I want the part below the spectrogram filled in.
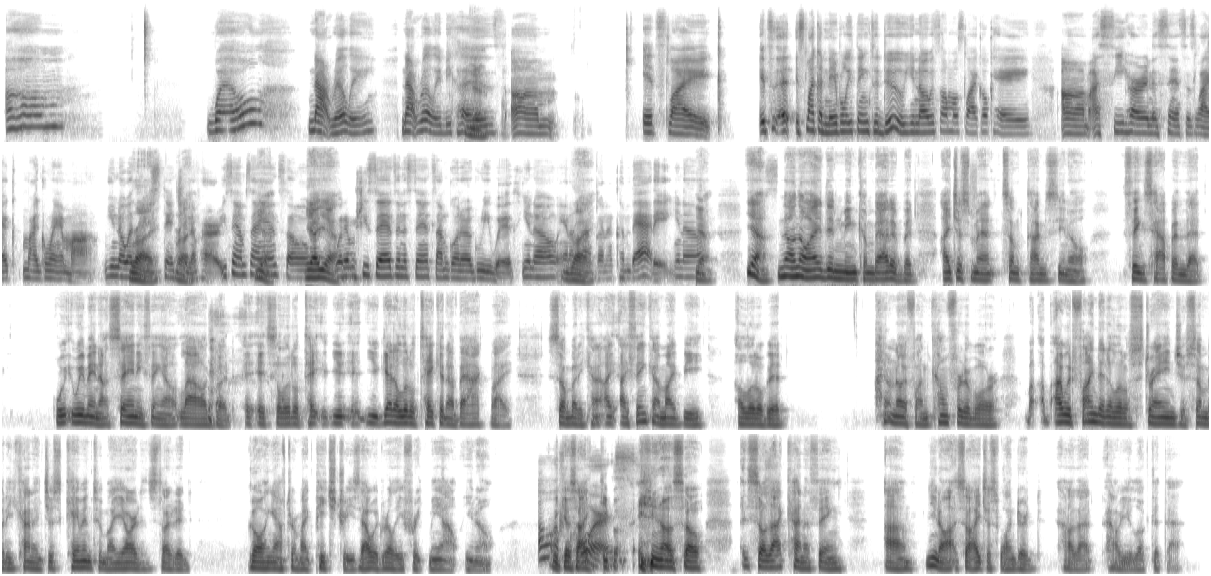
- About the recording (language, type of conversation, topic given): English, unstructured, What are some meaningful ways communities can come together to help each other in difficult times?
- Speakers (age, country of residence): 45-49, United States; 75-79, United States
- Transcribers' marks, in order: other background noise; tapping; chuckle; laughing while speaking: "you know, so"; sniff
